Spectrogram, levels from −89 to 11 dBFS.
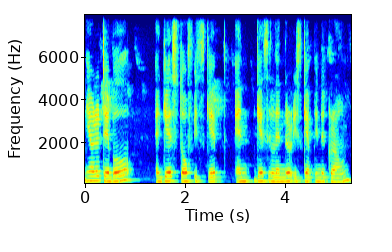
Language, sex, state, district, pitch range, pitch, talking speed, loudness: English, female, Arunachal Pradesh, Papum Pare, 195-205 Hz, 200 Hz, 180 wpm, -16 LUFS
